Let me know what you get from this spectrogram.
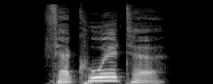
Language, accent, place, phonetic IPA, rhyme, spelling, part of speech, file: German, Germany, Berlin, [fɛɐ̯ˈkoːltə], -oːltə, verkohlte, adjective / verb, De-verkohlte.ogg
- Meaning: inflection of verkohlt: 1. strong/mixed nominative/accusative feminine singular 2. strong nominative/accusative plural 3. weak nominative all-gender singular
